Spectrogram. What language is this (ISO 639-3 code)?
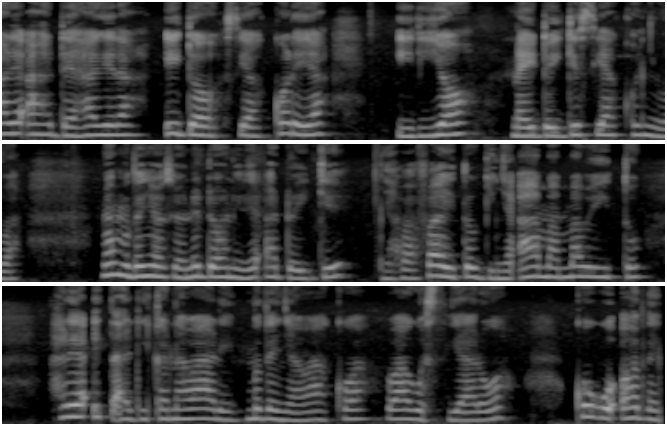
kik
